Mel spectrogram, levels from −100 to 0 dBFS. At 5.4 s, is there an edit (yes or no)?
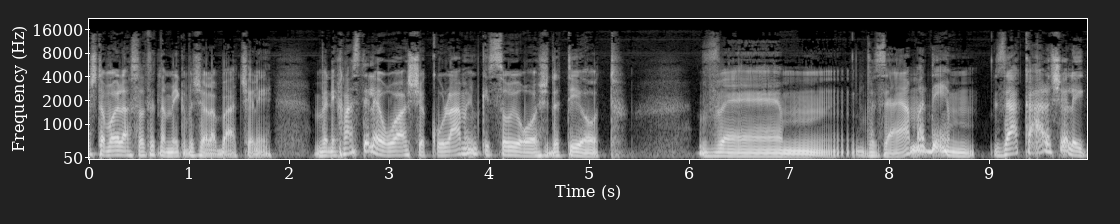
no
